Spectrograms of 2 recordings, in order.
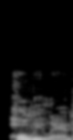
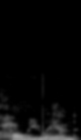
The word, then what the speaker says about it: Holyland: Claymore H land holyland I don't know why I keep saying hly land I just it's Holy Land I I say it like as if I said it in videos before but to myself I always say hollyland I don't know why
